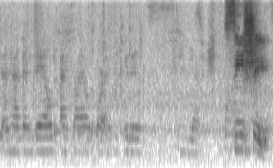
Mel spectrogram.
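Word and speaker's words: Cixi: had bailed exiled ored C she that's how that's pronounced okay CI is in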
